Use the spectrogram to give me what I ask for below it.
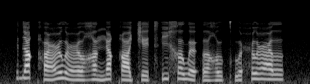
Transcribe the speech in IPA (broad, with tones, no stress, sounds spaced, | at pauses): d ɛ˦ qʰ ʊ˨ ʕ u˦˨ ʕ o˨ ʁ ʌ˦˨ ŋ i˦ q ɤ˨ c e˨ t͡sʼ i˦ x ʌ˦ w œ˨ ʔ ɤ˨ ʁ u˨ kʼ u˨ ħ u˦ ʕ ɤ˦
